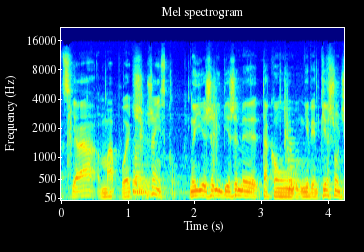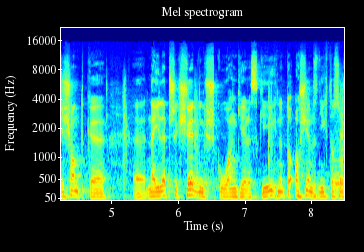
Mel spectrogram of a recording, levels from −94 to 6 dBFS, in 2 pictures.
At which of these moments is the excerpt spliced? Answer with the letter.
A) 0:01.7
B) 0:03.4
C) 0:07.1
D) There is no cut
A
